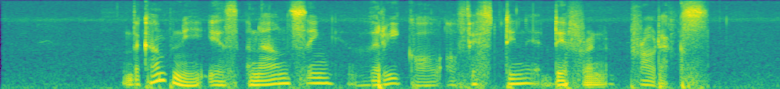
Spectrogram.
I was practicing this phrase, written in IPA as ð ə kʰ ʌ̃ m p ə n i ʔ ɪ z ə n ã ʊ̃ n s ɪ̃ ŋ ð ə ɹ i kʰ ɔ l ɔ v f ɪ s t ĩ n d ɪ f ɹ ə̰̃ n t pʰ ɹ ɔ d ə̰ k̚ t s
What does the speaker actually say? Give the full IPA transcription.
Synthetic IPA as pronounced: ð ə kʰ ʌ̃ m p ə n i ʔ ɪ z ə n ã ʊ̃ n s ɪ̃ ŋ ð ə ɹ i kʰ ɔ l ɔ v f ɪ f t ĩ n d ɪ f ɹ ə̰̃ n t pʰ ɹ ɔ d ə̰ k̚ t s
